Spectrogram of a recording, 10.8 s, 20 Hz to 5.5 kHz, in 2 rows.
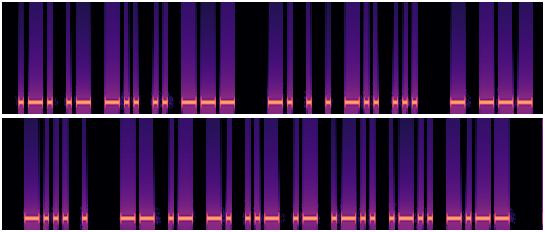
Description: Morse code, heard as a keyed tone, about 25 wpm, 600 Hz. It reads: RADIO NEEDS TO BE MANUALLY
